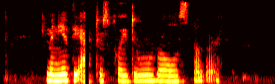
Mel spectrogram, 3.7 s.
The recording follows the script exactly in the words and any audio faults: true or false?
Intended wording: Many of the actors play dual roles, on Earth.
false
